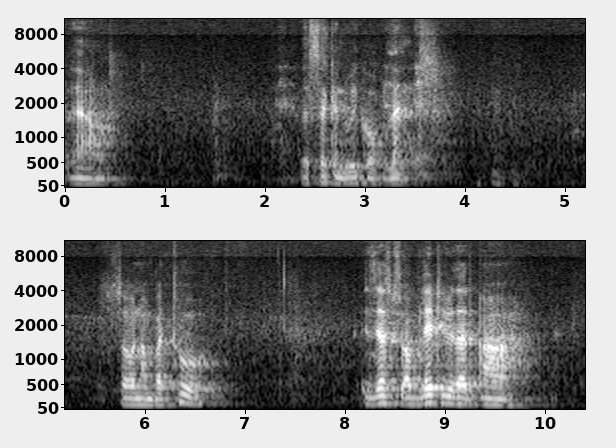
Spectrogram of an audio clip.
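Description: A man speaks calmly in short phrases, heard through a microphone in a large echoing room.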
